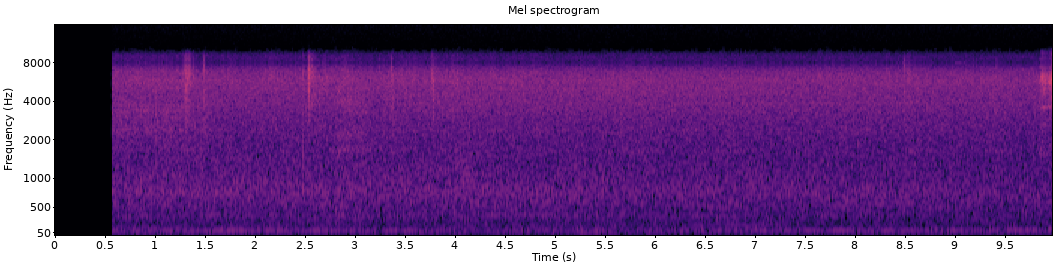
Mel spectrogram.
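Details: Steady broadband hiss with faint rustling and no clear animal calls.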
